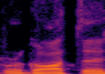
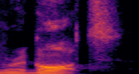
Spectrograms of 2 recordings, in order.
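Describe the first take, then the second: First: The final vowel of the word is pronounced. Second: The final vowel of the word is dropped. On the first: The speaker calls it right. "if you say like" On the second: The speaker calls it wrong. "they don't pronounce the vowels at the end of the words"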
